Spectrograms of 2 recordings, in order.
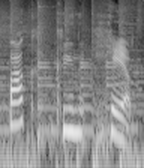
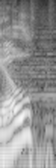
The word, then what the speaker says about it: Пак Кын Хэ: Пак Кын Хэ. Вот так, больше я не буду это произносить. – Хэл? – Хэ, просто как.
